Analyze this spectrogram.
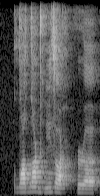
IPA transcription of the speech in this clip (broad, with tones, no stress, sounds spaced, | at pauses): dˤ a˦ dˤ u˦ ɡʱ ĩ˨˦ z ɔ˨ ħ pʰ ɹ ʌ˨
